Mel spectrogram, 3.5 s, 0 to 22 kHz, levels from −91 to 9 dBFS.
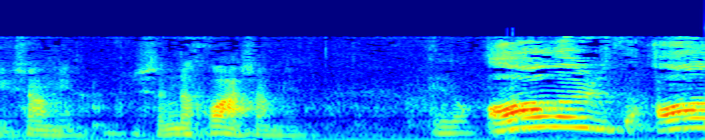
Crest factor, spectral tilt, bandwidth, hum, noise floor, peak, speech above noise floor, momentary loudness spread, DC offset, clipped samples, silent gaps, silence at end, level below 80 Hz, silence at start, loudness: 20 dB; -3.5 dB/octave; 8.8 kHz; none; -54 dBFS; 0 dBFS; 35 dB; 24 LU; under 0.1%; under 0.1%; none; 0 s; -66 dBFS; 0.15 s; -17 LUFS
